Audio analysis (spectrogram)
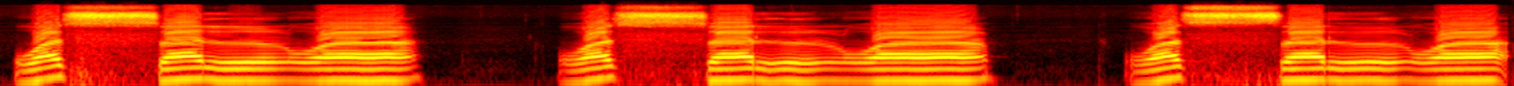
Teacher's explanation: jelas sedangkan di lam alif lam syamsiah yaitu suara sinnya Maaf suara Alif lamnya diidgamkan ke huruf Sin sehingga sinnya berharakat tasdid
